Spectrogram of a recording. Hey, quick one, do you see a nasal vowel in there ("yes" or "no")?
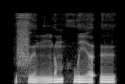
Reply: no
